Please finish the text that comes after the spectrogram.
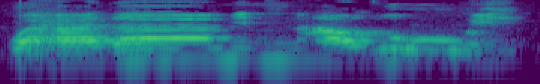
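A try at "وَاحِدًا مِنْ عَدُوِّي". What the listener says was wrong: Ya, jadi tasdid pada wawu itu harus diperjelas. Wahada min aduwi. Min aduwi.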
